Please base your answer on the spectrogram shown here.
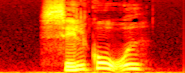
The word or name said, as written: selvgroet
